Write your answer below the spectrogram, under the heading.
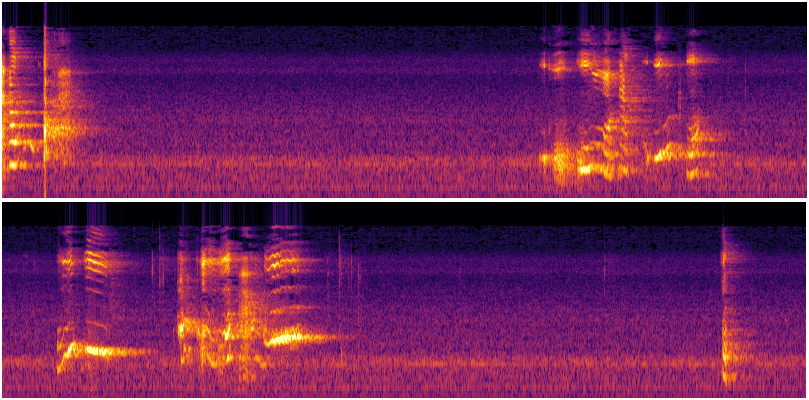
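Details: A pet parrot, Griffin, chirping in the afternoon gives two bursts of chattering, chirpy notes, squeaky and almost speech-like, over a steady indoor hum.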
